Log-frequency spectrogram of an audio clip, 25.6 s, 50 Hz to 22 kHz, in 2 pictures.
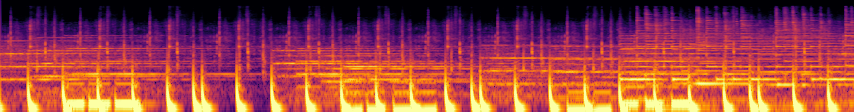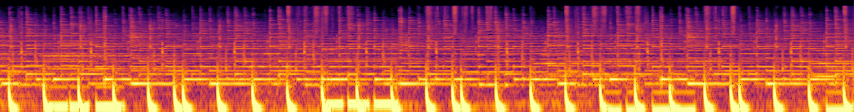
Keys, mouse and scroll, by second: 0.3 click, 0.8 click, 1.3 click, 1.8 click, 3.3 click, 3.8 click, 4.3 click, 6.0 click, 6.7 alt+right click, 7.4 right click, 8.2 right click, 9.0 right click, 10.4 click, 11.8 click, 12.7 right click, 13.6 right click, 15.0 click, 15.4 shift+click, 16.2 ctrl+z, 16.6 click, 17.3 click, 17.9 ctrl+z, 19.1 click, 20.6 click, 21.5 right click, 22.2 shift+right click, 22.9 alt+right click, 24.4 click, 25.3 click.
